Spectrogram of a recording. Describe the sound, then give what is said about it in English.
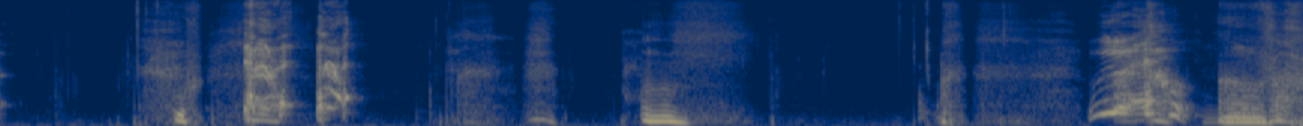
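A prolonged coughing fit: harsh bursts come in uneven clusters, mixed with strained, groaning gasps and gagging heaves, and grow heavier and more sustained toward the end. “You know how you cough too much and you're like, I'm going to barf if I puke again.”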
